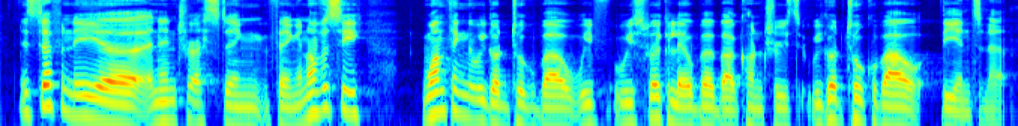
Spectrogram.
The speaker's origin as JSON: {"language": "English", "country": "United Kingdom", "moved": "yes", "lives_now": "Amsterdam, Netherlands", "said": "I'm, I'm British as well."}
